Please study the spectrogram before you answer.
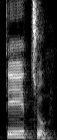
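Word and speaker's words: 手帳: তারপরে আছে তে চো তে এরপর হচ্ছে চো উটা কিন্তু উচ্চারণ হবে না একটা নিয়ম আছে যদি ও ধনির পরে উ আসে তাহলে উচ্চারণ হয় না এখানে কিন্তু এই যে এটা হচ্ছে ওধনি এইযে চি ইও চ এর সাথে আছে ইও হবে চ তাহলে এখানে চ ওধর্নি আছে এরপর উ আছে উচ্চারণ হবে না তেচ তেচ হচ্ছে পকেট নোটবুক নোটবুকের ছোট্ট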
